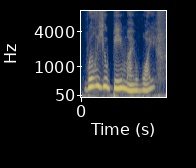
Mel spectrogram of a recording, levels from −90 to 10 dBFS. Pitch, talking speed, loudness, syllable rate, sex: 210 Hz, 175 wpm, -15 LUFS, 3.2 syllables/s, female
